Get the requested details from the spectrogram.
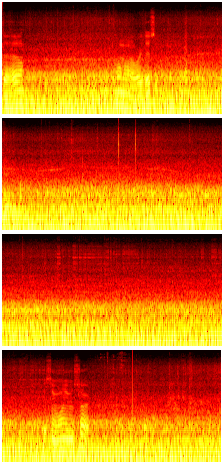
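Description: A motorcycle engine idles with a steady, deep rumble.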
